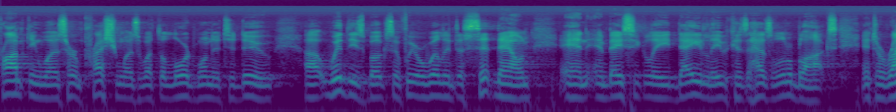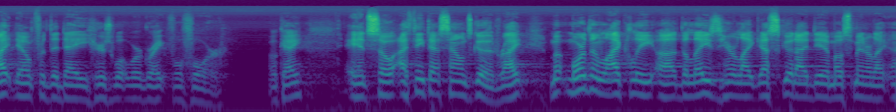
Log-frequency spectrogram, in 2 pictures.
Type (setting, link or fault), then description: setting, live audience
